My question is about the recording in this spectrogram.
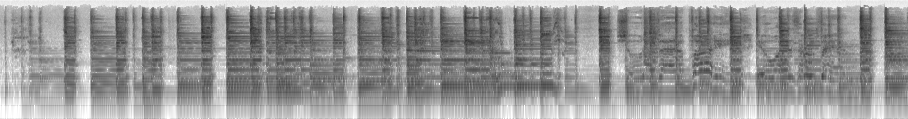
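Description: Acoustic guitar strummed in a steady rhythm, the instrumental intro of a song before the vocals come in.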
